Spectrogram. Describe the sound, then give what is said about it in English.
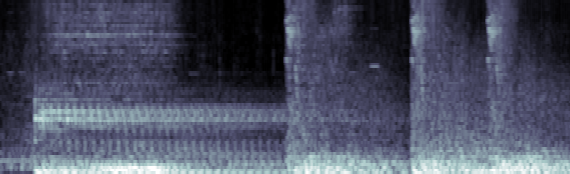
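Murder ships blow up after being hit by teleported laser missiles, heard as three heavy explosions at irregular intervals. Each is a sudden burst of rumbling, crackling noise that is sustained rather than fading quickly. “The three murder ships have exploded, man. Look at that blown up, man. That's all right. Blowed up is what happens when you teleport laser missiles onto murder ships”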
